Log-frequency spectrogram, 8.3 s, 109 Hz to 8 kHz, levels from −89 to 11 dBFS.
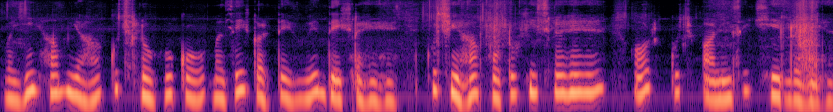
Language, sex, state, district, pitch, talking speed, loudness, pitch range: Hindi, female, Uttarakhand, Uttarkashi, 205 Hz, 180 wpm, -16 LUFS, 185-230 Hz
